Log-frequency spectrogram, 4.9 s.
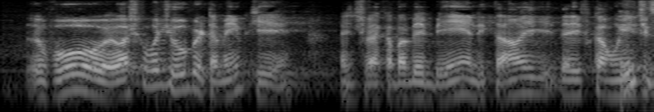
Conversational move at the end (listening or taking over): taking over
